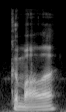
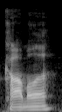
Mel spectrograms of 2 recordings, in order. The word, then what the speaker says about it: Kamala: I liked Kamala. Mm-hmm. I keep almost calling her Kamala, like pronouncing her like the vice president pick. That is not how you pronounce it.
